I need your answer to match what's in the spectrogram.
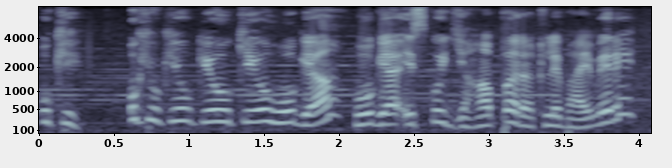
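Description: Young man, gaming commentary, swinging pitch, excitable and chatty with viewers, faint music under. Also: normal speed. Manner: excitable, talks to viewers, scolds the game. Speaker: gaming YouTuber. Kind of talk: casual gameplay commentary.

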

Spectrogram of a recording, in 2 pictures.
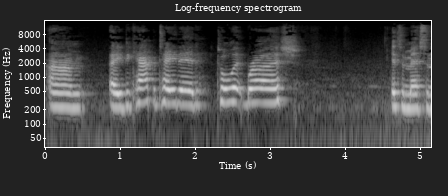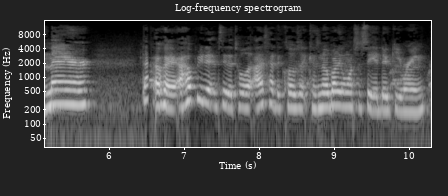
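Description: High-voiced chatty woman. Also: normal speed, darkish tone, slight background noise. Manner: chatty, encouraging, self-deprecating. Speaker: vlogger. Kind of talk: casual clean-with-me vlog. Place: small home bedroom and bathroom.

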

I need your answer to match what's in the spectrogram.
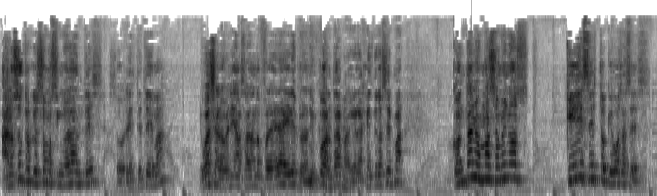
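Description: Lively Argentine co-host, off-mic. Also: male voice, sits high, fairly quick, far from the mic, soft background music. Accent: Argentine Spanish. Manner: animated, complaining, laughs between words. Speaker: radio co-host. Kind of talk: casual radio banter. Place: radio studio.

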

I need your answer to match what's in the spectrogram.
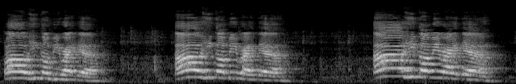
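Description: A young man hosting a movie reaction video, loud and dramatic, swearing and shrieking at the screen. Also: extremely high pitch, sing-song, moderate pace, echoey room, far from the mic.

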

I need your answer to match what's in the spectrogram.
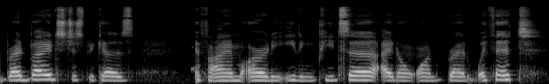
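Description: A sick teenage girl talks through her day in a slow, rambling way, full of ums and restarts. Her voice is mellow and a little stuffy from congestion. The sound is dry and close, with no room echo. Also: medium pitch. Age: teens. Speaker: vlogger. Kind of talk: casual daily vlog.

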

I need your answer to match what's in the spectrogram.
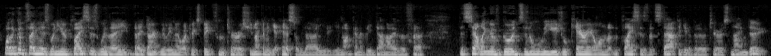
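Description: A middle-aged man hosts the interview from a room at home, talking quickly over a webcam on a video call. His tone is conversational, and he keeps asking leading questions. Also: mid-range voice, steady tone, darkish tone, low-quality recording. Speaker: podcast host.

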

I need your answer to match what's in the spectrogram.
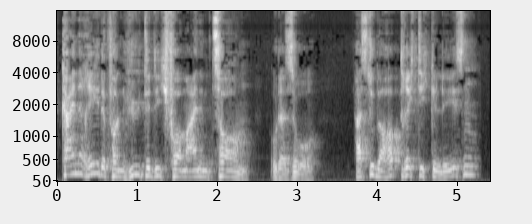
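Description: A man reading aloud and voicing a spirited, proud young girl with a sharp tongue. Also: medium pitch, lively intonation, pitched above the performer's own voice, lightly acted. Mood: indignant. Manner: indignant, quick, sharp-tongued. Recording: roomy echo.

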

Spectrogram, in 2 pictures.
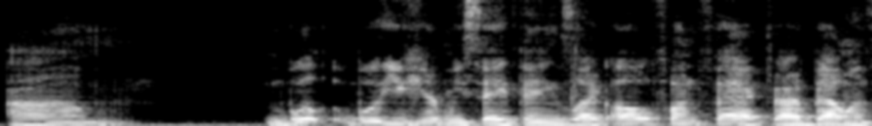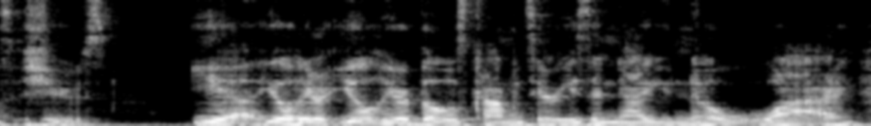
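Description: A young woman talking earnestly in a casual get-ready-with-me vlog, with many pauses and fillers. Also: deep voice, husky. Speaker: vlogger.

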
